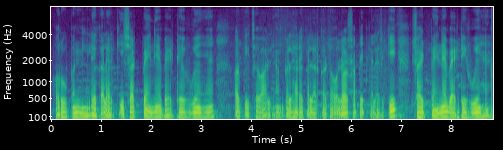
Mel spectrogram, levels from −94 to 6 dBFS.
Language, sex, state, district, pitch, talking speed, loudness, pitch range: Hindi, male, Madhya Pradesh, Bhopal, 95 Hz, 185 wpm, -17 LUFS, 90-105 Hz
